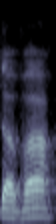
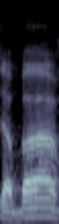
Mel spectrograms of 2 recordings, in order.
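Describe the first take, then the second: First: The middle consonant is a V sound. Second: The middle consonant is a B sound. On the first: "parfois je dis davar" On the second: "parfois je dis dabar"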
